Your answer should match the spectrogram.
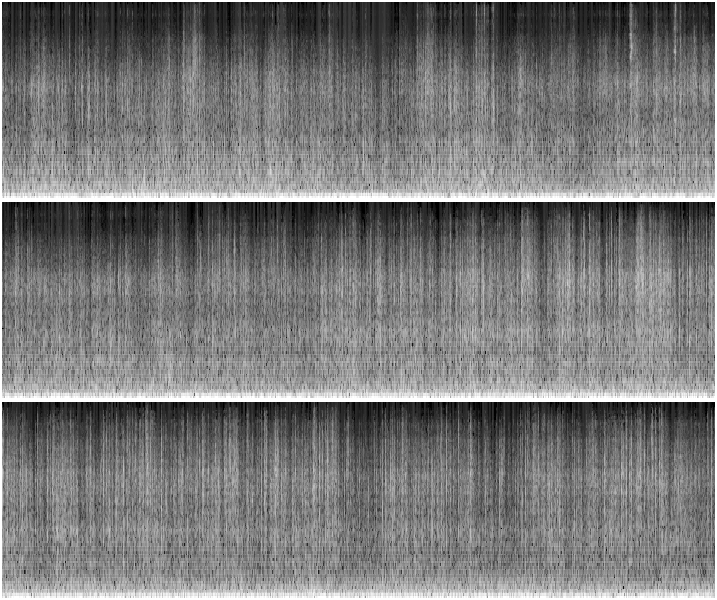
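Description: Heavy rain pelting a car's windshield and roof in a thunderstorm core, a dense steady patter full of sharp individual drop strikes, over a steady low rumble.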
